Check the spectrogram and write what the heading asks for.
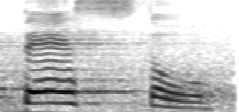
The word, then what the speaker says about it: texto: Quando o X vem na frente do T, a gente vai ter a pronúncia de S. Texto.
